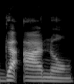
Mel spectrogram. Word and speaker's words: gaanong: And then just a pronunciation tip, if you happen to see gaano ang something, it's usually put together and it's gaanong.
